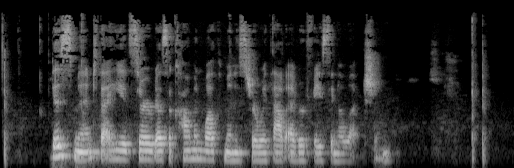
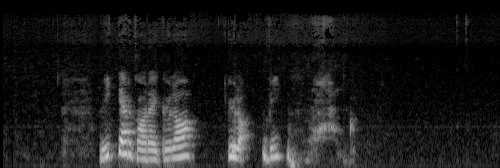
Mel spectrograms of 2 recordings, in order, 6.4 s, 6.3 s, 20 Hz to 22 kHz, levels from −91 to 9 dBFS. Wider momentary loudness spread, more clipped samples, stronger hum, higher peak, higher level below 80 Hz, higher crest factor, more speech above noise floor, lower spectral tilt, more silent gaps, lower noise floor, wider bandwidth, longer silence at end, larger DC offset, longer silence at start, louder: about the same, 18 LU vs 17 LU; neither; neither; about the same, -2 dBFS vs -4 dBFS; second, -64 dBFS vs -50 dBFS; about the same, 18 dB vs 20 dB; second, 35 dB vs 46 dB; second, -3 dB/octave vs -8.5 dB/octave; neither; second, -54 dBFS vs -66 dBFS; about the same, 16.5 kHz vs 16 kHz; second, 0.35 s vs 1.85 s; neither; second, 0.05 s vs 1.25 s; first, -19 LUFS vs -23 LUFS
